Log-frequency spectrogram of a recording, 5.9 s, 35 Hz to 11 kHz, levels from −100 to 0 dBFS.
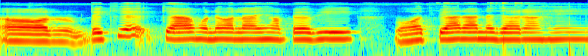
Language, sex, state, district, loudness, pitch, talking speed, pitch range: Hindi, female, Haryana, Rohtak, -16 LUFS, 200 Hz, 130 wpm, 190-205 Hz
